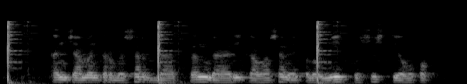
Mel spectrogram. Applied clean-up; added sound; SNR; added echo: none; Shatter; 4 dB; reverberation time 0.2 s.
